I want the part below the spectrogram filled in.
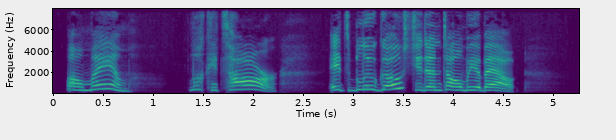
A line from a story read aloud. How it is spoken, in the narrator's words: the small young'un cried out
